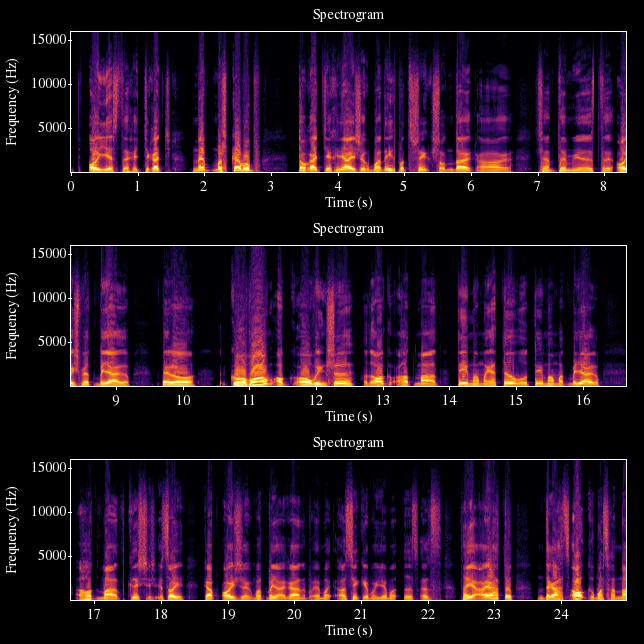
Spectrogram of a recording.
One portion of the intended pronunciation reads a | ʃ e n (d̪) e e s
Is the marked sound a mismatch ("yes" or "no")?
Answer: yes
